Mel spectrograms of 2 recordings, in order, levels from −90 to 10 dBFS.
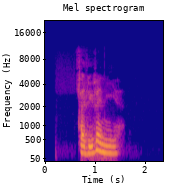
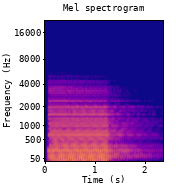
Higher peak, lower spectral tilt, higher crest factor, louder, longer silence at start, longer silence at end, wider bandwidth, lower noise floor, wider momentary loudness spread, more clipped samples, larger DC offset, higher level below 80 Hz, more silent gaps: first, -4 dBFS vs -14 dBFS; second, -8.5 dB/octave vs -11 dB/octave; about the same, 18 dB vs 14 dB; first, -18 LUFS vs -27 LUFS; first, 0.65 s vs 0.05 s; first, 0.9 s vs 0.6 s; first, 10.5 kHz vs 4.7 kHz; first, -79 dBFS vs -56 dBFS; first, 21 LU vs 17 LU; neither; neither; second, -54 dBFS vs -32 dBFS; neither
